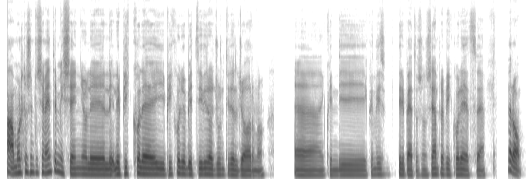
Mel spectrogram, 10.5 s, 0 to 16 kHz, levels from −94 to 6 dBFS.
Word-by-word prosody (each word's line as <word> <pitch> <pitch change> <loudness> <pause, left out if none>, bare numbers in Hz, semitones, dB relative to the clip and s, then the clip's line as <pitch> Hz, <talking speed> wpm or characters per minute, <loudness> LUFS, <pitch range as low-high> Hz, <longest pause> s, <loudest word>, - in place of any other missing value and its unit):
Ma, 115 - +6
molto 140 +5 0
semplicemente 150 +2 -2
mi 160 -6 -1
segno 115 -1 0
le 110 -1 +5
le 110 +2 +3
piccole 120 0 +4
i 110 -1 +2
piccoli 115 +3 -2
obiettivi 115 0 0
raggiunti 105 -1 0
del 105 -2 +1
giorno, 95 0 -1 0.6
ehm, 95 -1 -1
quindi 100 -1 -3
quindi 110 +2 -7
s 105 - -13
ti 110 0 -8
ripeto, 100 -3 -1
son 100 0 -9
sempre 115 +2 -2
piccolezze, 100 -2 -2 0.4
però - - +2
110 Hz, 135 wpm, -28 LUFS, 100-115 Hz, 0.6 s, Ma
